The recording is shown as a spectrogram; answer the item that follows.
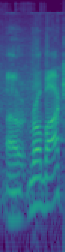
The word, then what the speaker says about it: Robach: Robach and Charles McCord, and we'll all be back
